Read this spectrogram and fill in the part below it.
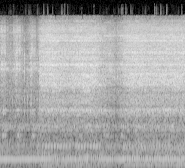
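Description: An off-the-car brake lathe cuts slowly into a brake rotor at its thinnest point, giving a steady, grinding scrape with a constant motor hum that swells and dips slightly, close by with no talking.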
